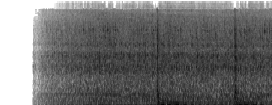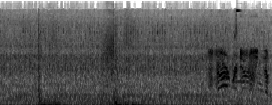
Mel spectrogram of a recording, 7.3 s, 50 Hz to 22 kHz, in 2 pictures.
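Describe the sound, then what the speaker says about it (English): Engine drone of an airplane coming in to land on a runway in GTA 5, a steady loud hum with harmonic tones and periodic clicks, joined near the end by a brief burst of higher warbling tones. "Start reducing the plane's altitude gradually so you're just above the runway as you approach."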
